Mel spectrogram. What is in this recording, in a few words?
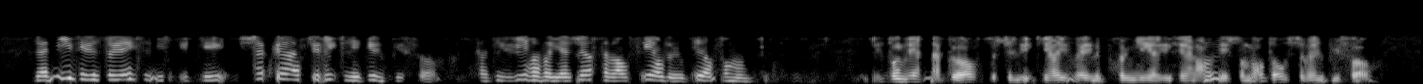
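French speech, CODEC2 vocoder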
